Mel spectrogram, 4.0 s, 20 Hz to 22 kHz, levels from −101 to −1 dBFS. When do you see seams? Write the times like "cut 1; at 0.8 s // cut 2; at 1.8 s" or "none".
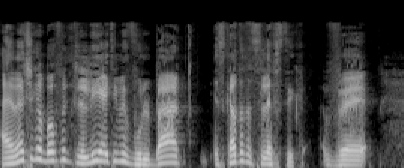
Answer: none

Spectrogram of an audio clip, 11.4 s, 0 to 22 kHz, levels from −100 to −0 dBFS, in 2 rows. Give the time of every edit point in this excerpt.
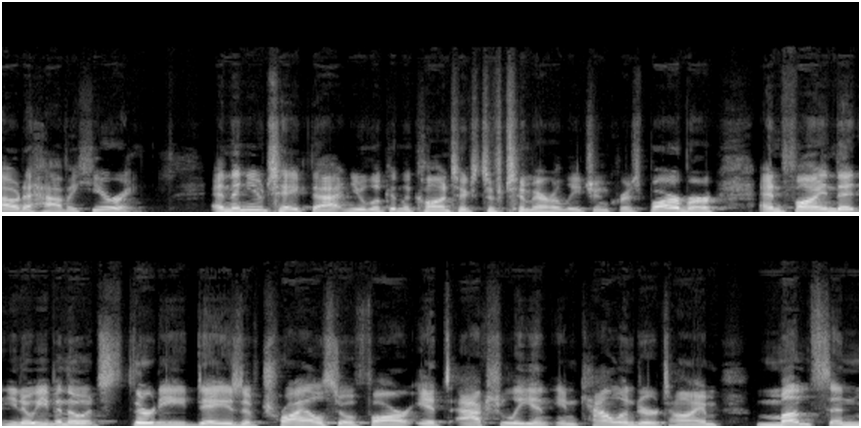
none

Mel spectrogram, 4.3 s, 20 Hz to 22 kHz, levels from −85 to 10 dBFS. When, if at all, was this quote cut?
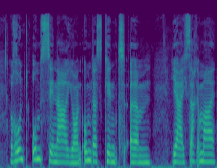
none

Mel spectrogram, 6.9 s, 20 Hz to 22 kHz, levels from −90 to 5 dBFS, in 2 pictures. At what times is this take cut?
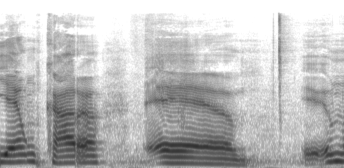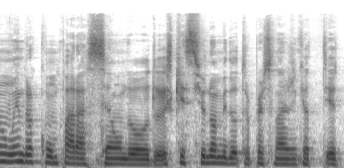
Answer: none

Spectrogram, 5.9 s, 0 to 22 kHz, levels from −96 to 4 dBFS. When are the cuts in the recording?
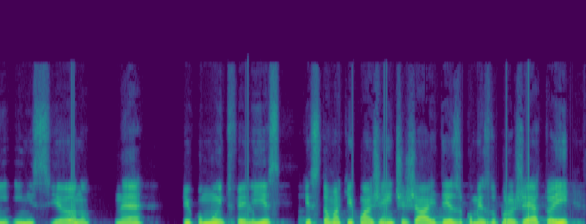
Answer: cut 1; at 3.0 s

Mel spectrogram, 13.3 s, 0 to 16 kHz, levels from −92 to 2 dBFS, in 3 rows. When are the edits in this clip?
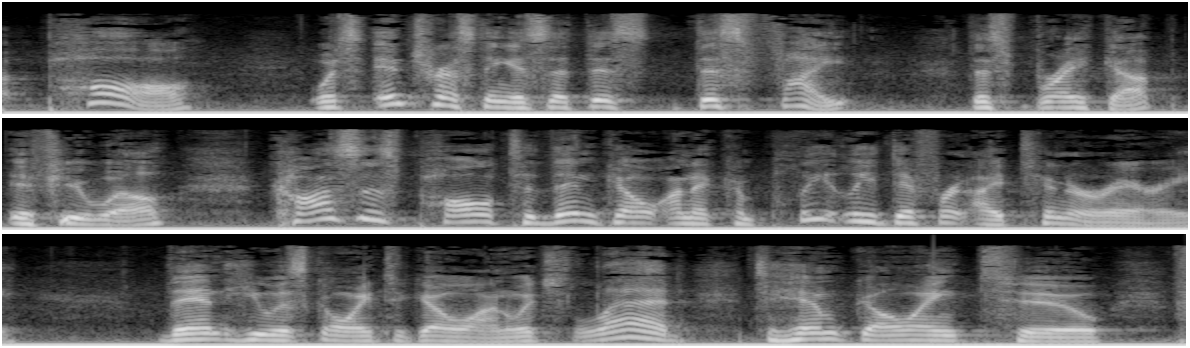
none

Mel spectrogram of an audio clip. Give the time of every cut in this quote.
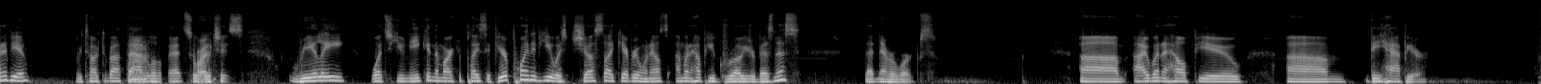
cut 1; at 13.5 s

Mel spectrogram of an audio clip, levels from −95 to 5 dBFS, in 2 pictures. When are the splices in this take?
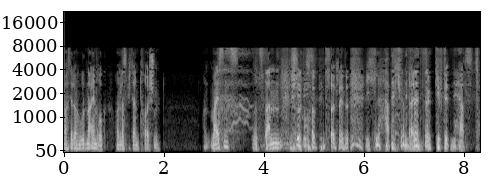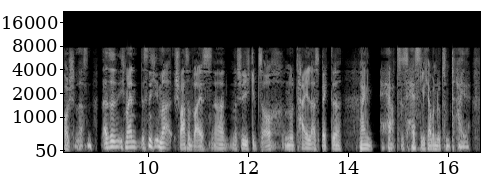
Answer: cut 1; at 9.0 s

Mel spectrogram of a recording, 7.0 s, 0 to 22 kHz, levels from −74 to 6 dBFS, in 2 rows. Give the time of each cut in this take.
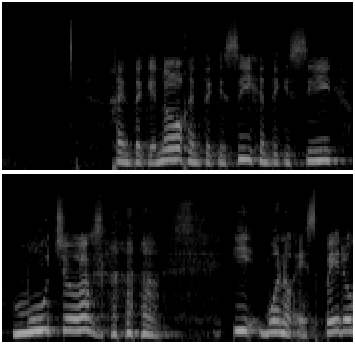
none

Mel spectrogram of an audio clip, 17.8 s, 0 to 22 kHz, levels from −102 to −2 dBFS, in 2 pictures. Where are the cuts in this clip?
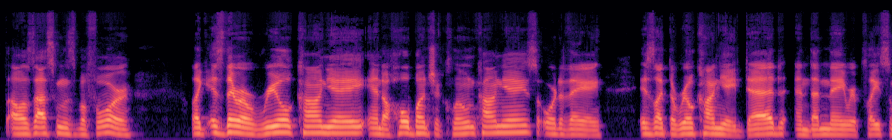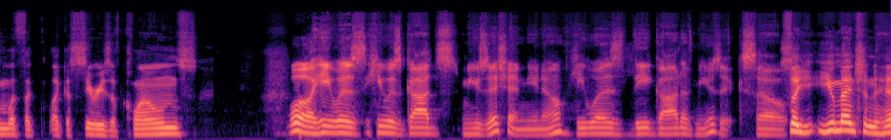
cut 1; at 11.0 s

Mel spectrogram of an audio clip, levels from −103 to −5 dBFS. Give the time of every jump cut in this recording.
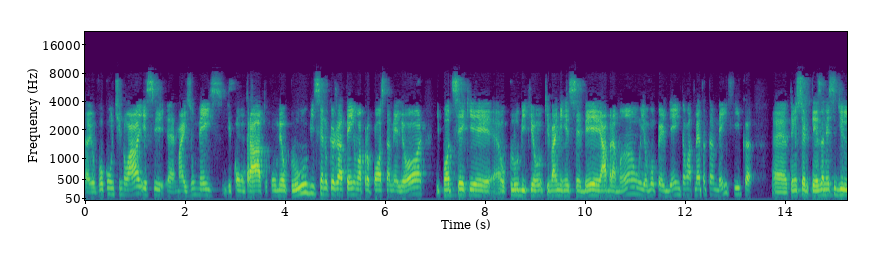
none

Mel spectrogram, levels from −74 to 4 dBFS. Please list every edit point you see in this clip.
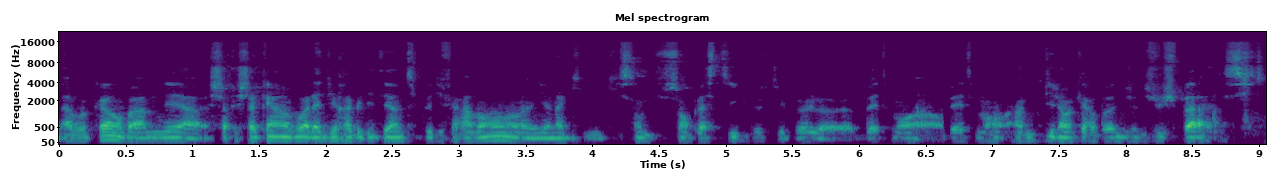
cut 1; at 6.6 s

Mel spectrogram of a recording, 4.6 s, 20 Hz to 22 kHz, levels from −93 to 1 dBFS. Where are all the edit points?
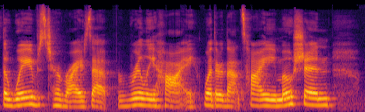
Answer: none

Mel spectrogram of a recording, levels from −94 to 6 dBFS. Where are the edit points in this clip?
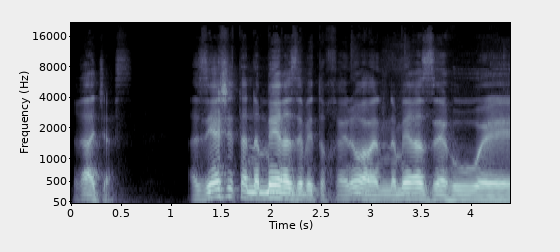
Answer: cut 1; at 1.1 s

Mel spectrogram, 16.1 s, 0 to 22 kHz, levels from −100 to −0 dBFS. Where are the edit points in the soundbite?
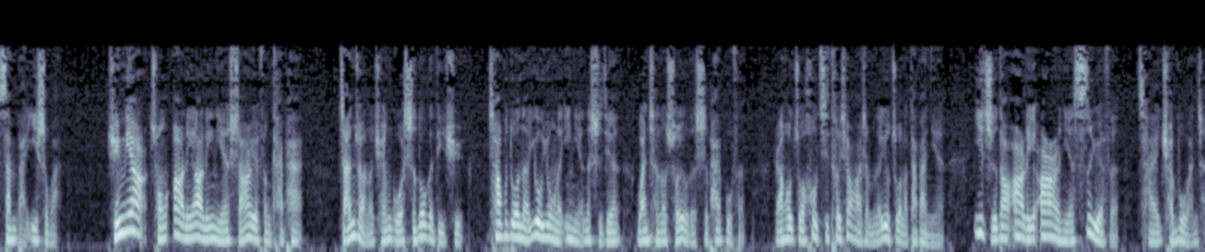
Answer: none

